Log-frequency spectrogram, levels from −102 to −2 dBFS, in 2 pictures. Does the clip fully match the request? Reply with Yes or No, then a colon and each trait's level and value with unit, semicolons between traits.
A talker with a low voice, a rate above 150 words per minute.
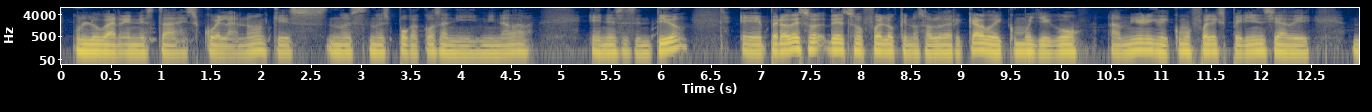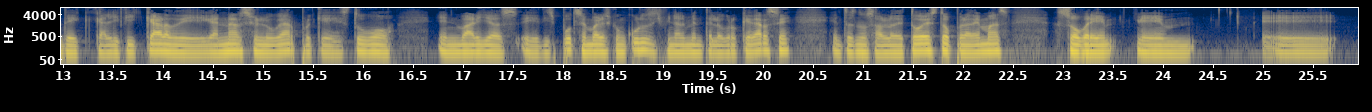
Yes: low, 110 Hz; average, 170 wpm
